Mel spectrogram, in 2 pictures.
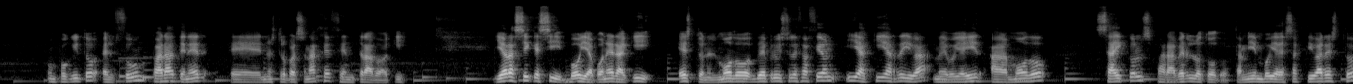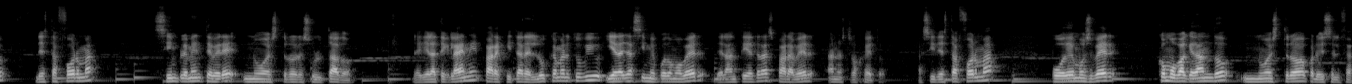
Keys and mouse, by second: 1.4 shift+middle click, 2.7 ctrl+middle click, 3.3 shift+middle click, 6.4 click, 9.6 click, 13.7 click, 17.4 n, 18.8 click, 19.6 n.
